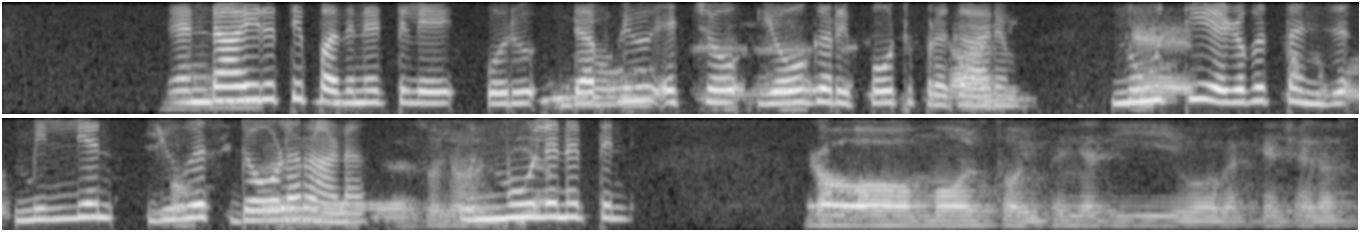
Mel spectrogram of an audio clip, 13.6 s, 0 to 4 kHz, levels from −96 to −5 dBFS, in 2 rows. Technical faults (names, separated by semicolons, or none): speech suppressed in double talk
